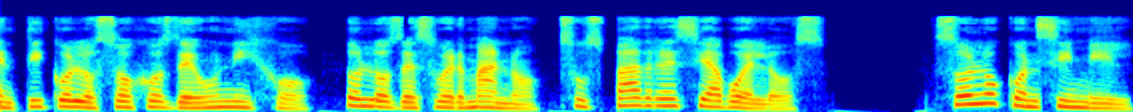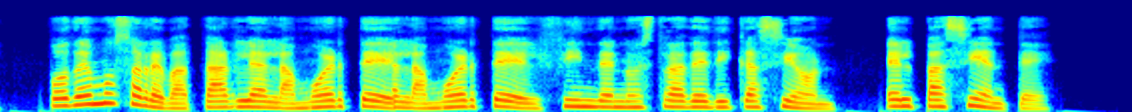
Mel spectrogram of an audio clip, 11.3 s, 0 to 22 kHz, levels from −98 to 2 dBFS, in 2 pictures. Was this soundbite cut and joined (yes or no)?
yes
